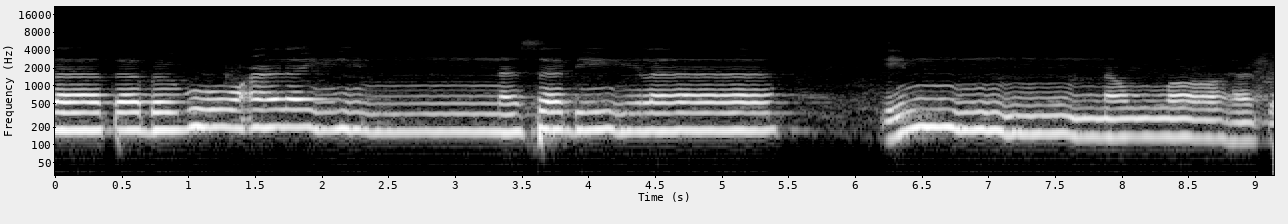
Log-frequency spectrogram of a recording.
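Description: A man's voice chanting a Quran recitation in Arabic through a microphone. He holds long notes that glide slowly in pitch and stops for a breath about six seconds in before starting the next phrase.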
